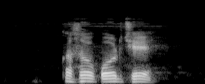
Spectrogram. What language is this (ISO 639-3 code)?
gig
